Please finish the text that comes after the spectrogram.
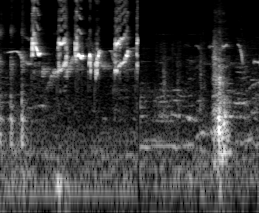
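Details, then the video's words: Morning song of an Oriental magpie-robin used to coax caged birds into singing: a quick run of sharp high whistled phrases, then quieter notes and a burst of scratchy sound. "terapi kacer pagi hari PANCINGAN kacer biar cepat bunyi"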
